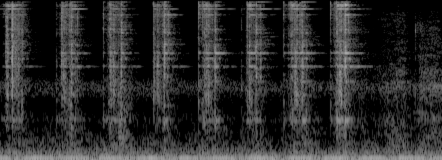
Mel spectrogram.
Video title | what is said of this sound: These Egg Rolls will SAVE Thanksgiving!! | If that's not crispy, I don't know what else is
